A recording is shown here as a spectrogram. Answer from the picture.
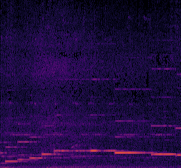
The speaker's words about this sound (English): That's A Maiden's Prayer by Polish composer Tekla Baranowska. And in Taipei City, the garbage trucks just alternate between these two songs.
